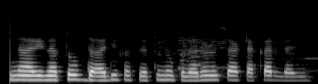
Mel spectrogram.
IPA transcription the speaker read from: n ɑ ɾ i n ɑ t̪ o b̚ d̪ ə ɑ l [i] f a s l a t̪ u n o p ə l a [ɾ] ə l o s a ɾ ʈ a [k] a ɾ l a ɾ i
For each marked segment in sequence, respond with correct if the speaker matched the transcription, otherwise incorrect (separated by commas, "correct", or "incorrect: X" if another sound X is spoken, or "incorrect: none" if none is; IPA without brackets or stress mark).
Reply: correct, correct, correct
